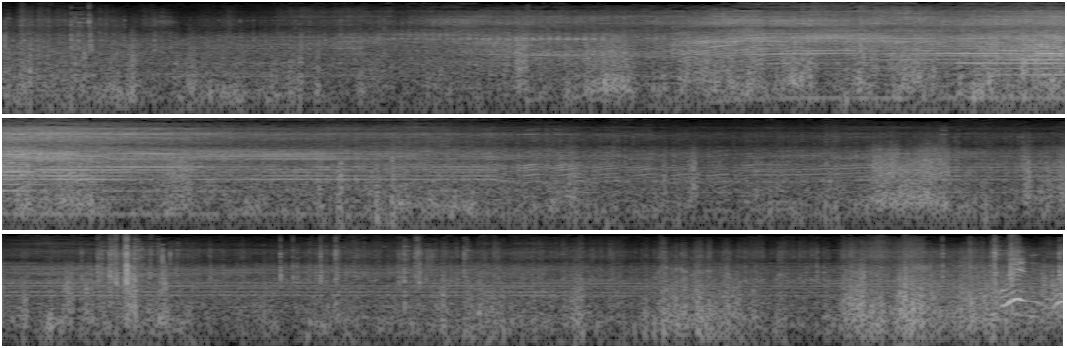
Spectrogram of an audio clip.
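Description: Electric scooter riding along a road in traffic: steady wind rushing on the microphone with road and traffic noise. A steady whine of several tones rises about seven seconds in and fades out by about seventeen seconds, and a couple of sharp knocks come a little after twenty seconds.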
